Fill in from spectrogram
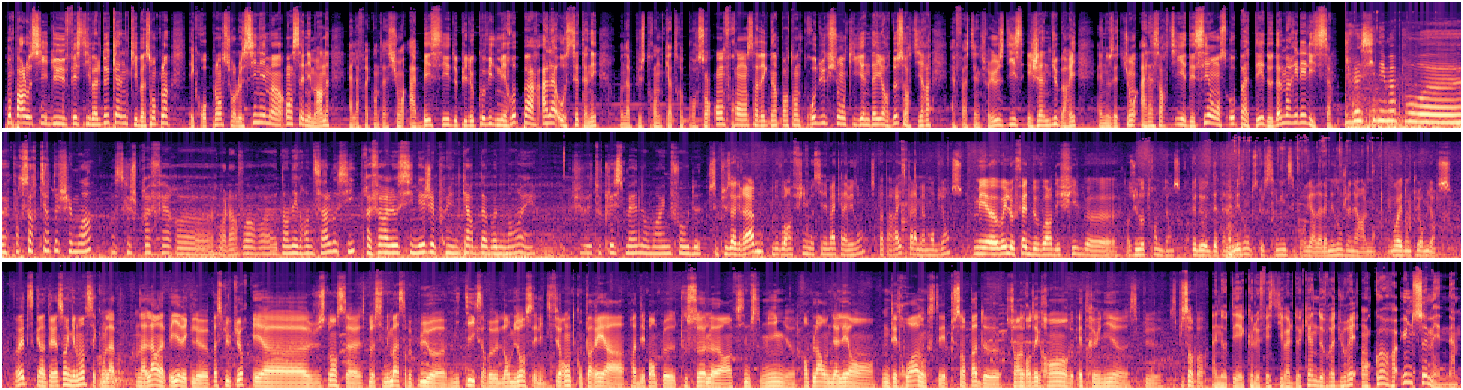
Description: Nous étions à la sortie des séances au cinéma Pathé de Dammarie Les Lys…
